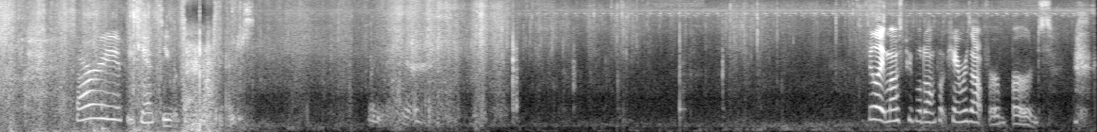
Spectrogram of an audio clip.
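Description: A young woman talks close by, calmly.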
